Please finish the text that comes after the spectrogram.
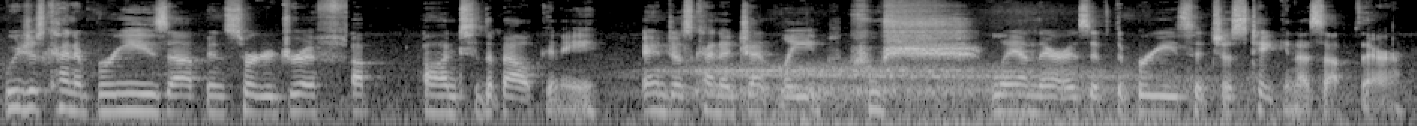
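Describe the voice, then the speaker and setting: A woman's voice: lowish voice, little pitch movement, moderate pace, background noise. A woman talking casually as a player in a tabletop role-playing game.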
